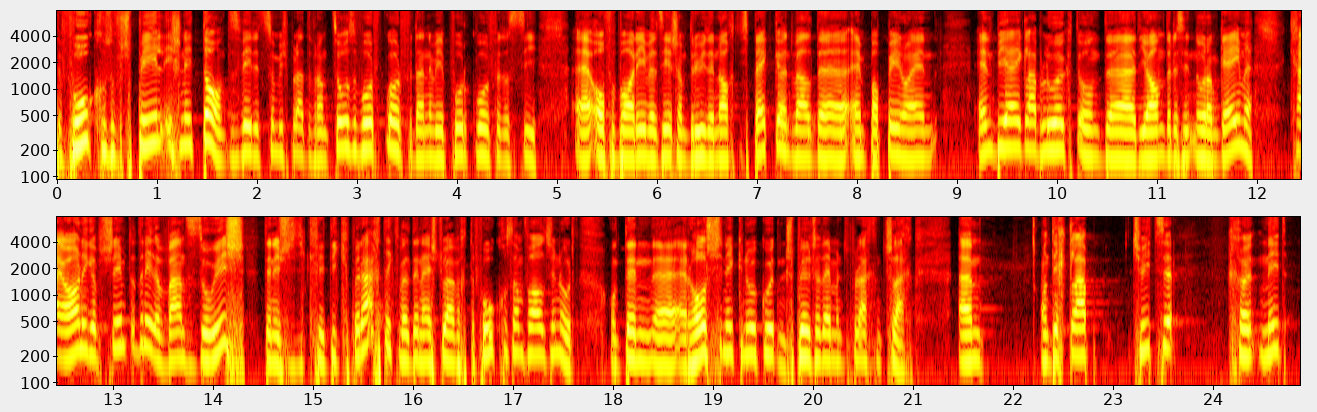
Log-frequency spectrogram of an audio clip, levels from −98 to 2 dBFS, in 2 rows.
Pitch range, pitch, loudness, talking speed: 165-205 Hz, 180 Hz, -22 LUFS, 235 wpm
